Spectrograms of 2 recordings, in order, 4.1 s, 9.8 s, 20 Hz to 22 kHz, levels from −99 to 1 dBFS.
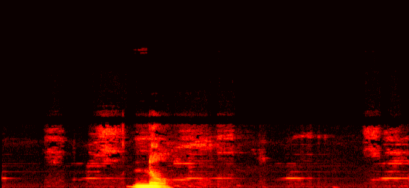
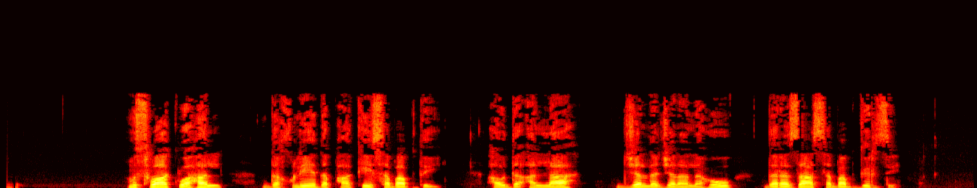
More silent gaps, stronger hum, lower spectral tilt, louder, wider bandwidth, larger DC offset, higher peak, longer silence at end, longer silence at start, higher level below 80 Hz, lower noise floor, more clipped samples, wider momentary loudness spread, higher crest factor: neither; neither; about the same, -7 dB/octave vs -6 dB/octave; second, -26 LUFS vs -23 LUFS; second, 7.8 kHz vs 11.5 kHz; neither; second, -12 dBFS vs -4 dBFS; second, 0.1 s vs 0.85 s; second, 1.05 s vs 1.3 s; second, -78 dBFS vs -72 dBFS; second, -70 dBFS vs -81 dBFS; neither; first, 28 LU vs 13 LU; about the same, 22 dB vs 22 dB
